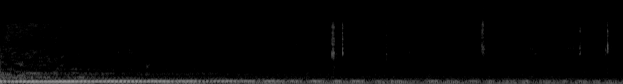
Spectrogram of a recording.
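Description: Light, separate metal clicks from a coiled copper-wire soldering tip and a soldering iron's metal barrel being handled and fitted together by hand. Under them is a low steady hum that fades out in the first couple of seconds.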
